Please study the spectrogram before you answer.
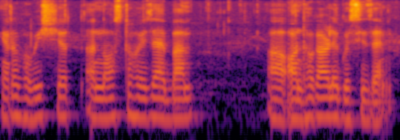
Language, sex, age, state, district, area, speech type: Assamese, male, 18-30, Assam, Tinsukia, urban, spontaneous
